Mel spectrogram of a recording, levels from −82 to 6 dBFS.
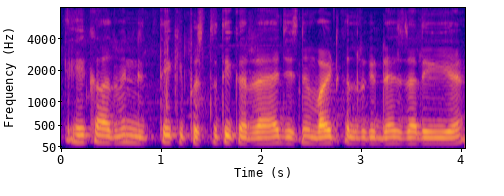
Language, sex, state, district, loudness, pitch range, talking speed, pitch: Hindi, male, Uttar Pradesh, Etah, -18 LUFS, 125-140 Hz, 235 wpm, 125 Hz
